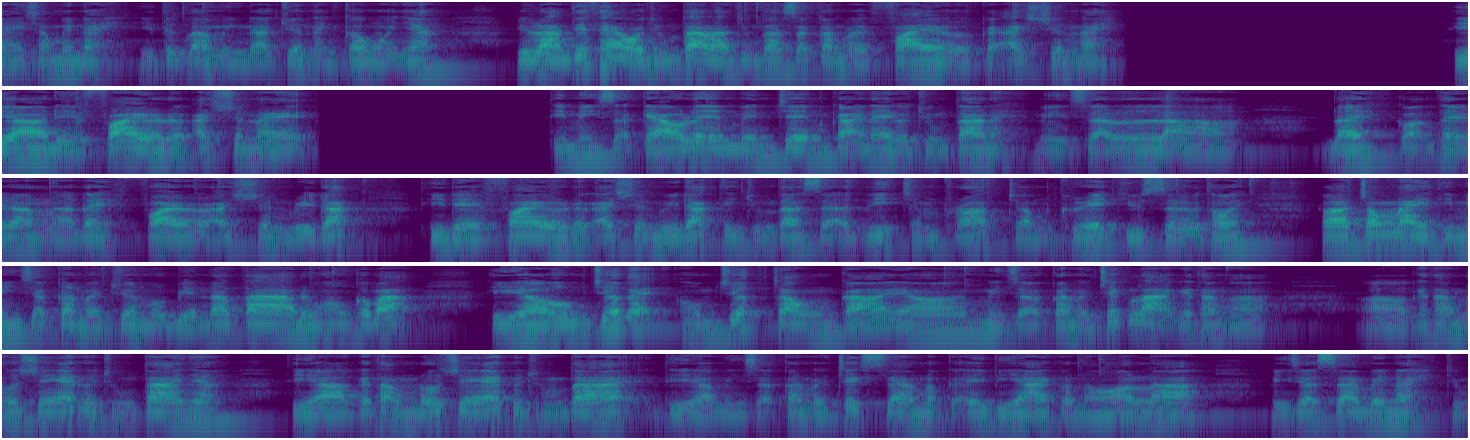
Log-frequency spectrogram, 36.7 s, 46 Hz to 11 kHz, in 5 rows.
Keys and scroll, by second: 2.7 ctrl+s, 5.1 ctrl+c, 19.4 ctrl+v.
